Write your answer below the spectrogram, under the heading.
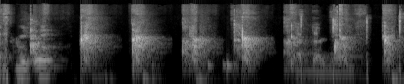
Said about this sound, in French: Clap de golf. les Smarks les ont jamais de clap de golf.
